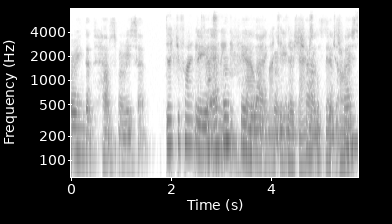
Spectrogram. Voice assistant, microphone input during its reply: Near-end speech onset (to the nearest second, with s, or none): 2 s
